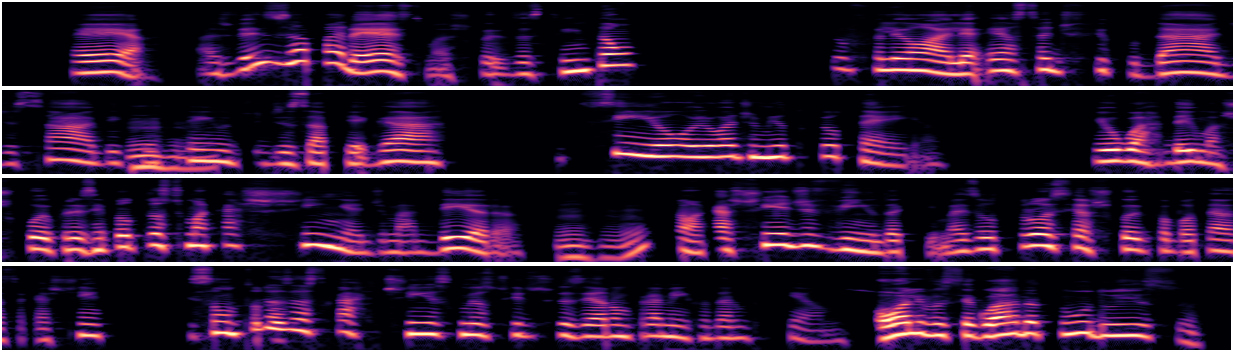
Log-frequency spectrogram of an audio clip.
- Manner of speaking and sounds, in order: tapping
- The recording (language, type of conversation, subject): Portuguese, advice, Como posso lidar com a dificuldade de me desapegar de objetos sentimentais que herdei ou ganhei?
